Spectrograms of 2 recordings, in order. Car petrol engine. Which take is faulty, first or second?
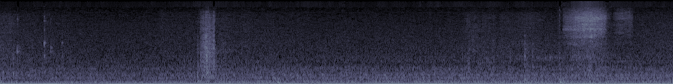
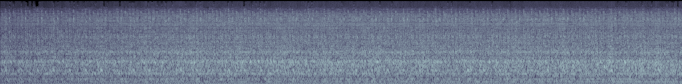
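second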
